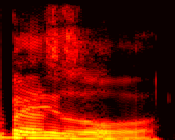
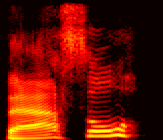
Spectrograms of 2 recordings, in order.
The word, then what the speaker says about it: Basil: It's B-A-S-I-L is Basil. They say his name Basil. His name is Basil. I don't think but it's they spelled. They just say it because that's their British accent.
